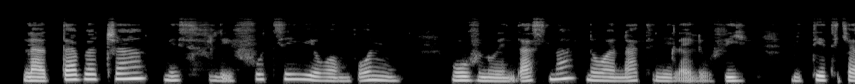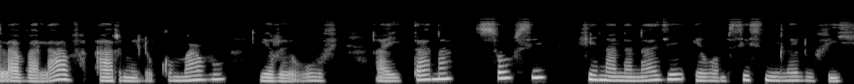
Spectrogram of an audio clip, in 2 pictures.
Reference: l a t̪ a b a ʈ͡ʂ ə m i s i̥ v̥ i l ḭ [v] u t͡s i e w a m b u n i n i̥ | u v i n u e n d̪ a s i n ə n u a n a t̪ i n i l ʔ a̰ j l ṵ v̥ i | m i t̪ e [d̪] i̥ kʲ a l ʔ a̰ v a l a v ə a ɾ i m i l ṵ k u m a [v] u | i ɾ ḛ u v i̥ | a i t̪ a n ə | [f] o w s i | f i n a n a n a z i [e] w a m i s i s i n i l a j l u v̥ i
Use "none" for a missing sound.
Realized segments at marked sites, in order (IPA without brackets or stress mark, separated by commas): f, t̪, v, s, e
